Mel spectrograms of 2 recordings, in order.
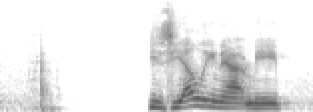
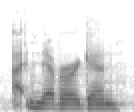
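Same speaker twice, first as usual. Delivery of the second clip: dropped voice; 7 semitones lower than usual. Retold or imitated. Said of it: "that's when my voice dropped".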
